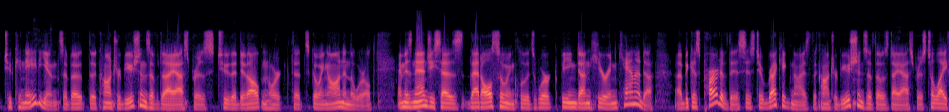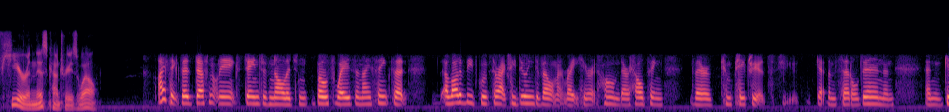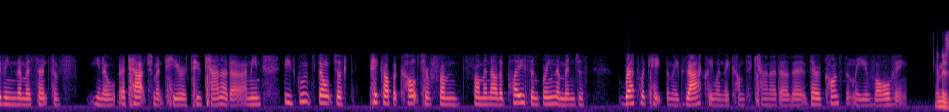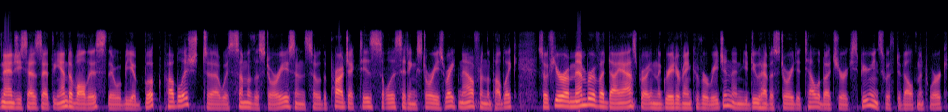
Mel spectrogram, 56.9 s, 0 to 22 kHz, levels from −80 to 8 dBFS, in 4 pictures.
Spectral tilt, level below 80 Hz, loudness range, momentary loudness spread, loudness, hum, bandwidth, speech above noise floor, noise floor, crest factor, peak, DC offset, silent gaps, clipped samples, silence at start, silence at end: -5 dB/octave; -60 dBFS; 5 LU; 11 LU; -23 LUFS; none; 10 kHz; 33 dB; -56 dBFS; 20 dB; -2 dBFS; under 0.1%; none; under 0.1%; 0.05 s; 0 s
